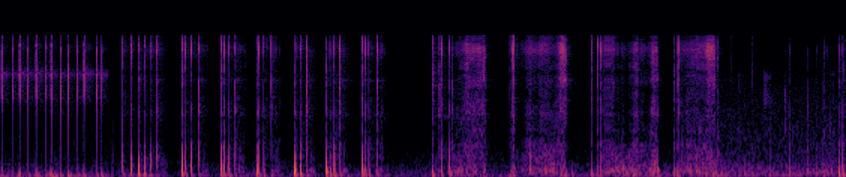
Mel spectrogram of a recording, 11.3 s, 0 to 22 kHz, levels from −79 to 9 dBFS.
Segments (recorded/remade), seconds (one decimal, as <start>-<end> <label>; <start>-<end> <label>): 0.0-1.5 recorded; 1.5-2.4 remade; 2.4-11.3 recorded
